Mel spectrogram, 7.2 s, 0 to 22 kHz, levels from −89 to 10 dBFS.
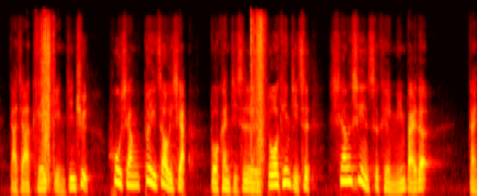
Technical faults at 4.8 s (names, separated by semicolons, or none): none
